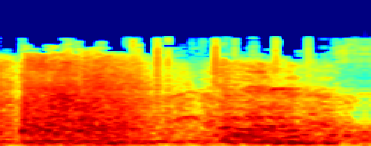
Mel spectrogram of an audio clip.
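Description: A trick bar of soap, loaded by a prankster, explodes at bath time with a sudden loud burst, then keeps up a dense, roaring fizz and crackle punctuated by a few sharp pops.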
